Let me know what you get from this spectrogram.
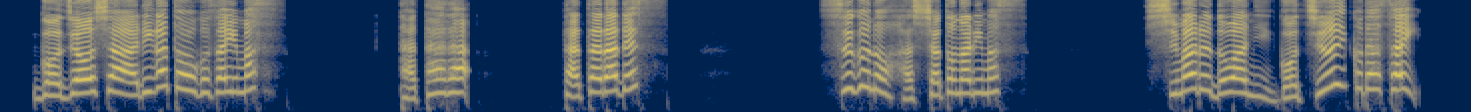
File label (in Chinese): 多田羅站發車前 廣播, 鐵路社内放送; 萬岡鐵路社内放送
